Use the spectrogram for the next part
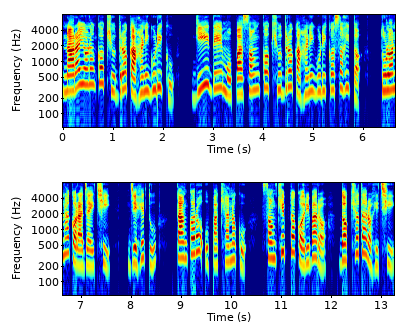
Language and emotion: Odia, neutral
